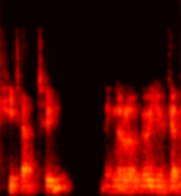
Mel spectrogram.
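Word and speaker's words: httr2: big one is HTTR 2 which apparently is pronounced hter 2 in the logo you get a baseball thing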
